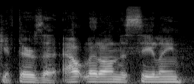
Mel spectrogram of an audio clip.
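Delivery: ordinary talk, nothing marked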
